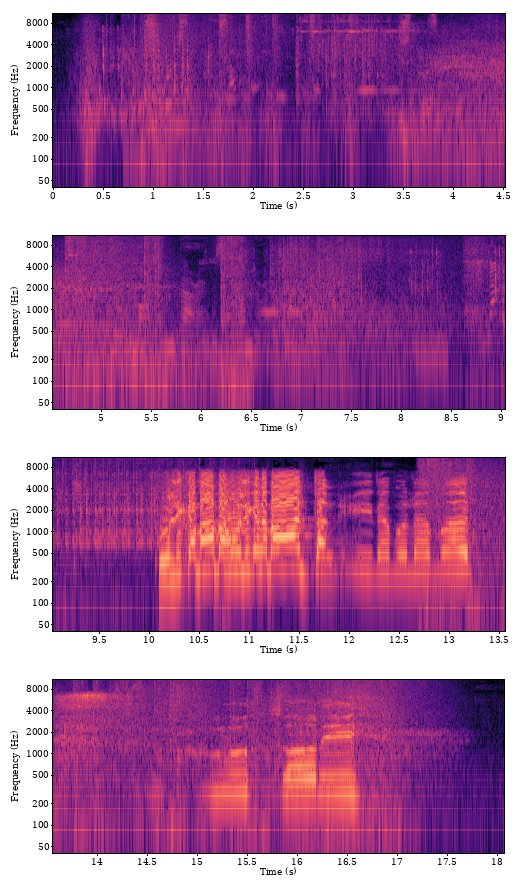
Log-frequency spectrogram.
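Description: Game sound effects clash and crackle in quick bursts.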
